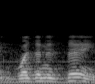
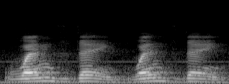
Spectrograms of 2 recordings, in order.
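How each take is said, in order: First: Wednesday with the D sounded, wed-nez-day; wrong way. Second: Wednesday said wenz-day, D silent; Wednesday, two syllables, no D; right way. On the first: Teacher shows the wrong Wednesday to the class, voicing the D. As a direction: spell it out as Wednesday, every letter. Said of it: "We don't say Wednesday". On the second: Teacher models the right Wednesday for students, D silent. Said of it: "We say Wednesday". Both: Shown as a demonstration.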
